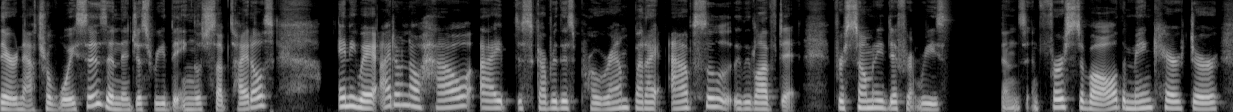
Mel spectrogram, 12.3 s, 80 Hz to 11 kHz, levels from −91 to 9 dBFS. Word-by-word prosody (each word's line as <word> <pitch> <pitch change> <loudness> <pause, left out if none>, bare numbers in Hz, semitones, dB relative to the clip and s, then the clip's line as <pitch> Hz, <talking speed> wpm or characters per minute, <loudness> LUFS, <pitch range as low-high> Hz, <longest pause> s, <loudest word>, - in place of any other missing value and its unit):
their 170 -3 +5
natural 165 +2 -3
voices 175 - +2
and 175 - +5
then 155 0 -2
just 165 +1 -2
read 170 0 -2
the - - 0
English 165 +3 -3
subtitles. 175 - 0 0.6
Anyway, 245 -6 +6
I 255 - 0
don't 300 +1 -1
know 255 -3 +2
how 230 +5 0
I 205 -1 +1
discovered 200 0 -2
this 200 0 +1
program, 180 +3 -3
but 195 -2 -2
I 185 -2 0
absolutely 205 0 0
loved 175 -1 0
it - - -4 0.3
for 205 - +1
so 200 +1 +2
many 210 0 +3
different 190 -1 -3
reasons. 165 -1 -2 0.5
And - - -9
first 230 0 +2
of 195 - -3
all, 175 +5 +4
the 220 - -1
main 195 +3 +1
character, 195 -4 +1
195 Hz, 175 wpm, -22 LUFS, 175-215 Hz, 0.6 s, Anyway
